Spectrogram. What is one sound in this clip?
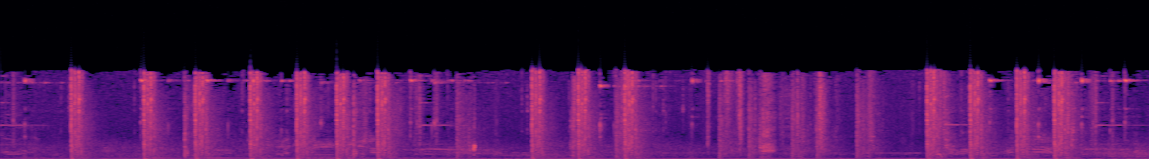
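Gunshots fire in quick, repeated bursts.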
